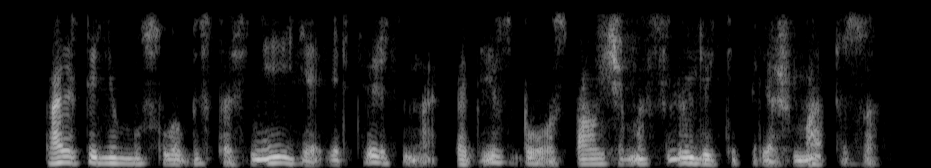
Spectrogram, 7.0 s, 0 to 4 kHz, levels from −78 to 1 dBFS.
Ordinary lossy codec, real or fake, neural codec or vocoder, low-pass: AAC, 24 kbps; fake; codec, 16 kHz, 4 kbps, FunCodec, trained on Chinese and English, 50 frames a second; 3.6 kHz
